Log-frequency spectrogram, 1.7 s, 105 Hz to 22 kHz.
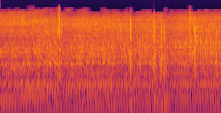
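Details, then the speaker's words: Cold carbureted bike engine at -3°C, started with choke full on and idling below 1000 rpm; adjusting the choke raises idle to about 1500 rpm. Steady, slightly uneven single-cylinder beat with speed creeping up; normal cold-start behaviour. "there, it's picking up speed. But if I move this one back to normal, it's picking up even more speed. Now it's at 1500 RPM or so there."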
